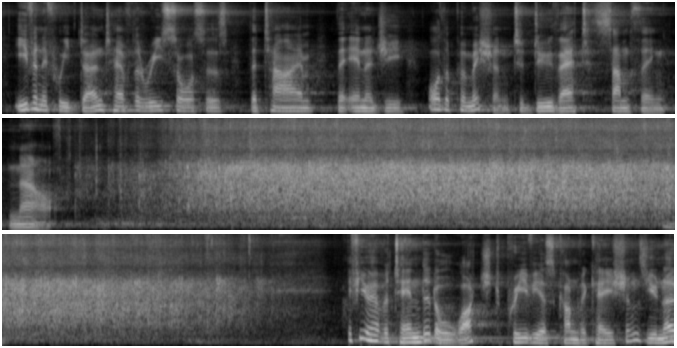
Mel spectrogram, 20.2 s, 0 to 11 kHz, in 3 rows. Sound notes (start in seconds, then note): 7.3 applause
